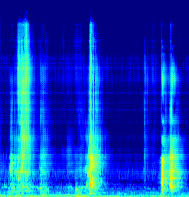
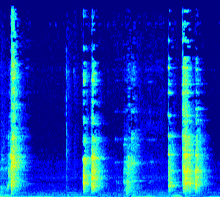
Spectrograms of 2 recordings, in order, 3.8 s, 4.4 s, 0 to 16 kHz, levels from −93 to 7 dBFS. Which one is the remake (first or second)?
first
